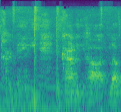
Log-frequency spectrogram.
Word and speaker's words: Carnegie: It's pronounced Carnegie.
